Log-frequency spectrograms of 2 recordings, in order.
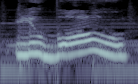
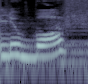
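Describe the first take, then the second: First: The final consonant is voiced, like v. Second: The final consonant is devoiced, like f. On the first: The speaker calls it right. "не оглушують дзвінких" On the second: The speaker calls it wrong. "а не «любов»"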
